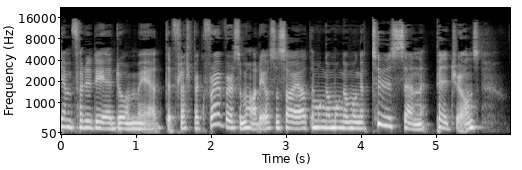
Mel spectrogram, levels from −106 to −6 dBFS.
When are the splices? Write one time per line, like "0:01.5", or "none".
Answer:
0:03.3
